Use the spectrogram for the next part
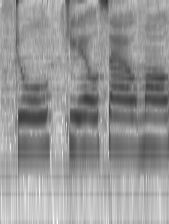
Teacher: dark or heavy L occurs at the end of words such as dull, kill, sell, maul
